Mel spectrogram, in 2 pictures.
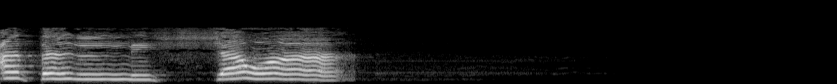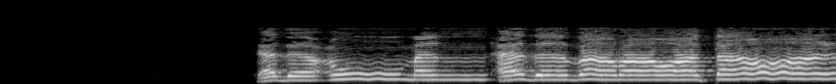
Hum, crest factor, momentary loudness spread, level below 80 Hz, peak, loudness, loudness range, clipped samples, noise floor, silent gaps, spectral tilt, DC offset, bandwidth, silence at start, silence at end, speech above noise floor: none; 14 dB; 12 LU; -76 dBFS; 0 dBFS; -13 LUFS; 11 LU; under 0.1%; -83 dBFS; 6.82-9.13 s, 9.20-9.33 s, 9.64-9.82 s, 9.99-10.18 s, 10.64-10.85 s; -10 dB/octave; under 0.1%; 5.8 kHz; 0 s; 0 s; 70 dB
